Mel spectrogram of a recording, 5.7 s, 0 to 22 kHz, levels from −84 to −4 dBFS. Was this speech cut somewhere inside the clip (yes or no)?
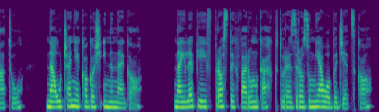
no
